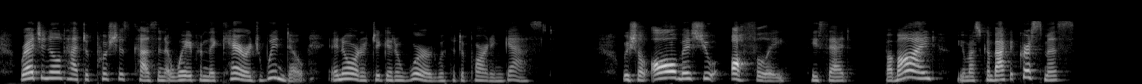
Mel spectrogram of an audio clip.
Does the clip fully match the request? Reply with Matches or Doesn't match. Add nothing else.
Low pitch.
Doesn't match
